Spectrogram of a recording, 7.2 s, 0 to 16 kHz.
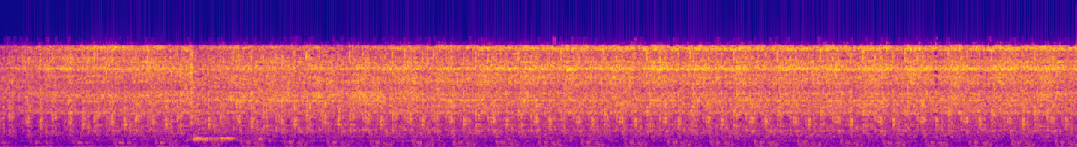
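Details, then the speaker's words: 1959 Ford Fairlane 500 Galaxie V8, first start in over 20 years: rough idle with a light, steady lifter tapping about three to four times a second over a hissy roar; may clear up. "Definitely hear the lifter tapping. But that may clear up."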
